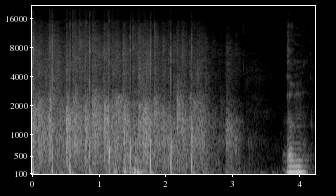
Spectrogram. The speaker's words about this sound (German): Also vielleicht mal einen kleinen Applaus für die Kollegin, die es hier so gemacht hat.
